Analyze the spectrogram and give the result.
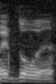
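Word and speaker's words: Erdoğan: Parece que o a política econômica do Erdogan, né, que é o presidente daqui agora, eles falam Erdogan. Só por curiosidade, se escreve Erdogamas, eles falam Erdogan.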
